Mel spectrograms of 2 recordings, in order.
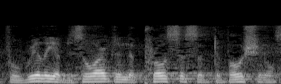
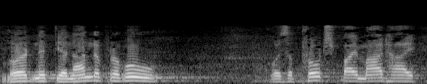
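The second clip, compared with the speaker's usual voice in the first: usual speaking voice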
